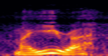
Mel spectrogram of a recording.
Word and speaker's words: Myeerah: But I am up at, I think it's pronounced Myeerah Nature Preserve, Myeerah.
